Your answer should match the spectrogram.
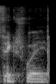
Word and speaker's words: Feng Shui: Aber Natürlich spricht man es Feng Shui.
